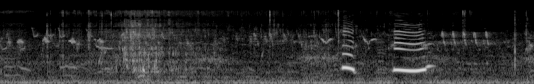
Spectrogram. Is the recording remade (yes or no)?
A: no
